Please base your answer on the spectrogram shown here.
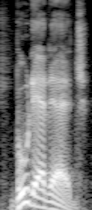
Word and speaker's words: Buttigieg: How do you pronounce Mayor Pete's last name, D? Buttigieg.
